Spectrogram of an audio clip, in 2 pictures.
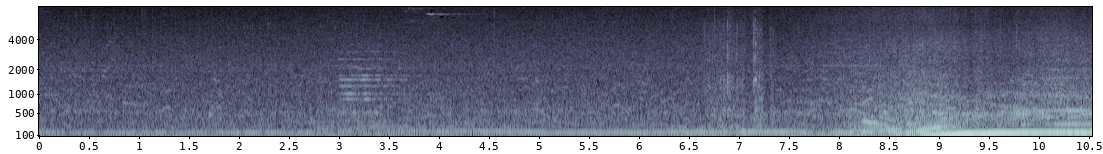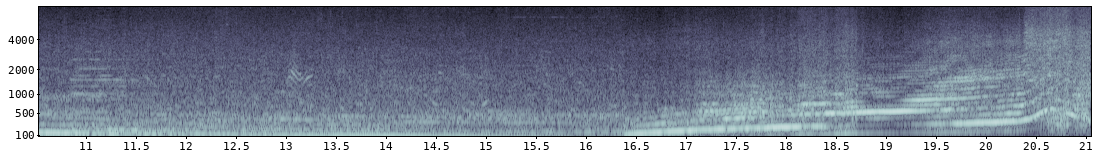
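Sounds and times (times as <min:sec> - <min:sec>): car engine revving: 0:04.4 - 0:21.0.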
